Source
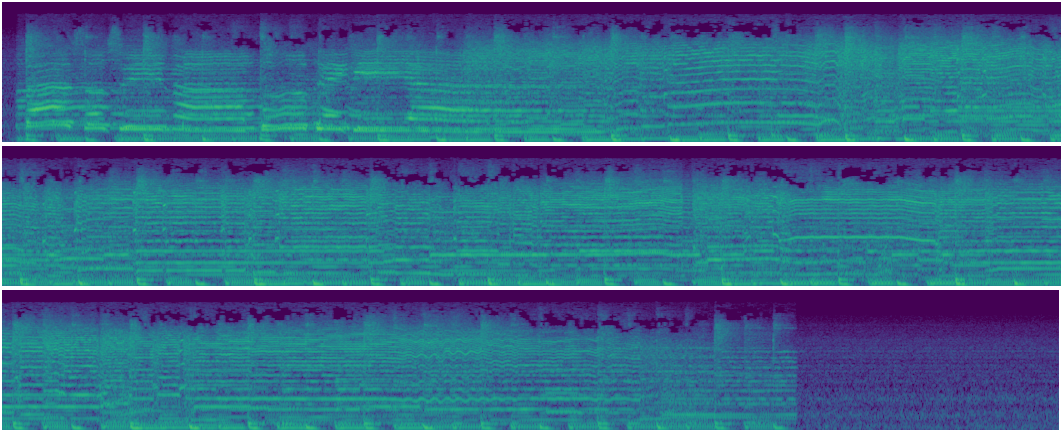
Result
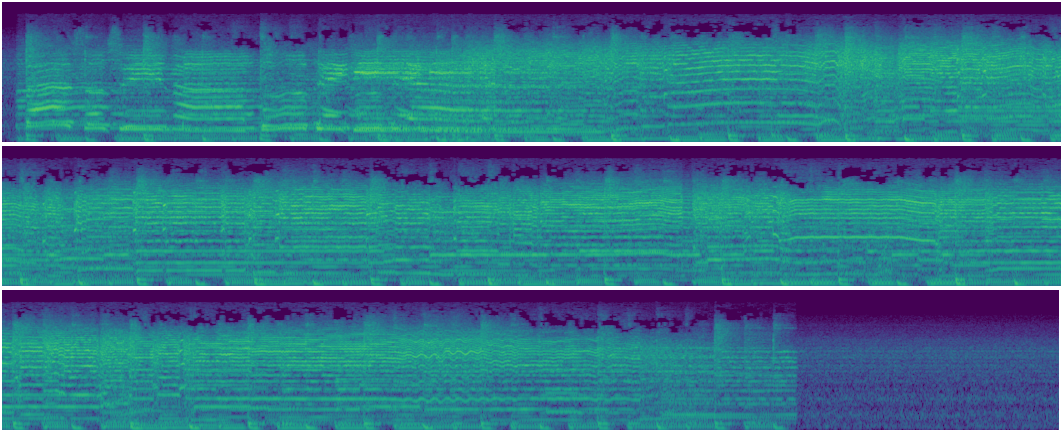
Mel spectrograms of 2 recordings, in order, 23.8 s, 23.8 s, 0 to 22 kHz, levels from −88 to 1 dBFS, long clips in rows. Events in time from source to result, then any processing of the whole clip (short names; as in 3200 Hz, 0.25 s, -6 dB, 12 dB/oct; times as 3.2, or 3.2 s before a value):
2.08–3.13 echo throw 0.56 s, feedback 35%, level -3.5 dB
whole clip: HPF 78 Hz; bell 3000 Hz +10.5 dB 1.8 oct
